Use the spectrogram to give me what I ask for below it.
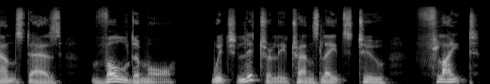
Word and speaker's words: Voldemort: is usually silent so the name should be pronounced anounced as Voldemort which literally translates to flight from Death however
